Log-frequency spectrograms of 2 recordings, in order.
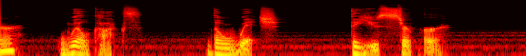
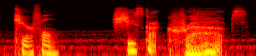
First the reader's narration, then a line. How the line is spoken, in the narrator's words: she'd whisper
